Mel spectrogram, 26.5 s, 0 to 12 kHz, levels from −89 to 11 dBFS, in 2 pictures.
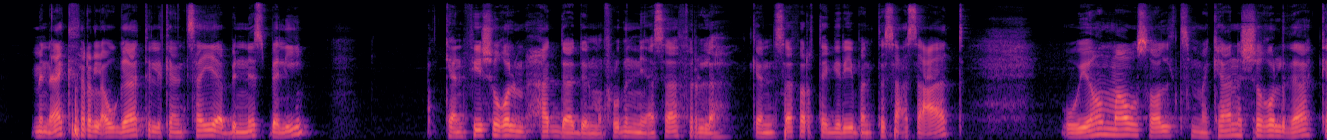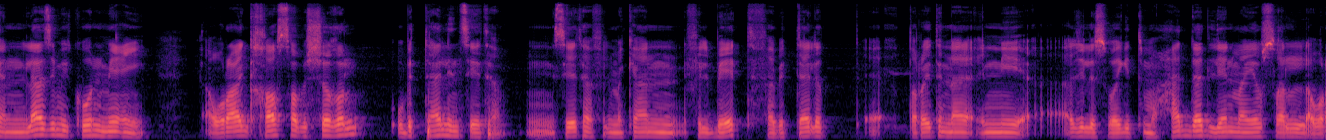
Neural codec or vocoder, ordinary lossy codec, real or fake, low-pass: none; none; real; 10.8 kHz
